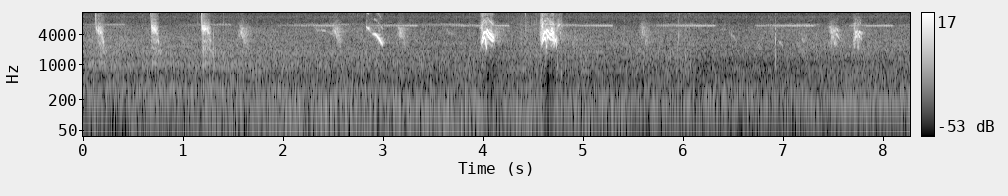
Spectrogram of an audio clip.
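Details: A group of sparrows comes out to welcome someone, recorded 27 July 2020. Single bright chirps are spaced irregularly across several seconds, and two louder notes stand out near the middle. A thin high tone hums steadily behind them.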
